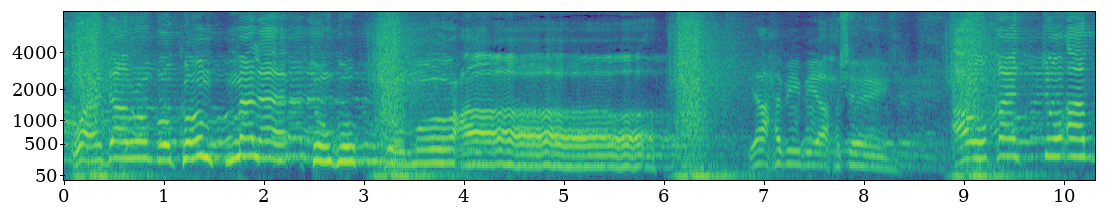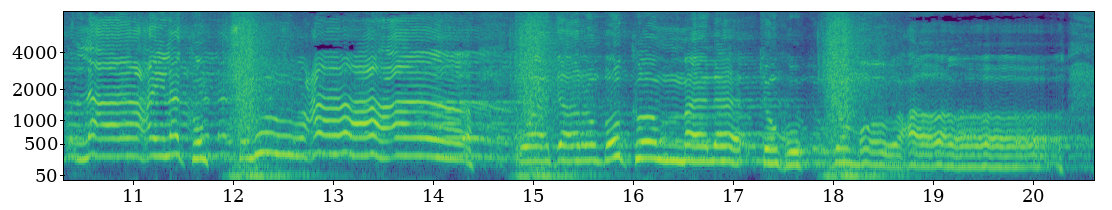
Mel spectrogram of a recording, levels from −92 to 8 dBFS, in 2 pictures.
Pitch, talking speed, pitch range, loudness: 235 Hz, 40 wpm, 180-295 Hz, -10 LUFS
